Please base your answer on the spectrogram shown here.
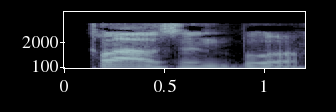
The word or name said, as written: klausenburg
